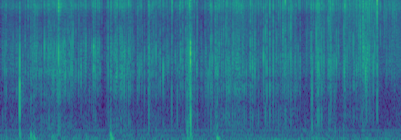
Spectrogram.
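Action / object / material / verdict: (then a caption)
scrape / knitted mesh scrubber pad / nylon mesh / none. A small, soft, flexible white knitted mesh scrubber pad is held in both hands near the mic and scratched and squeezed with long pink nails. It gives a dense, bright crinkling and crunching texture, broken by sharp, quick crackles that stop dead with no ring.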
